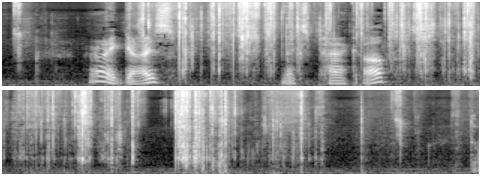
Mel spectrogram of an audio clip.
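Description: Cardboard cards rustle and scrape as they are shuffled by hand.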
